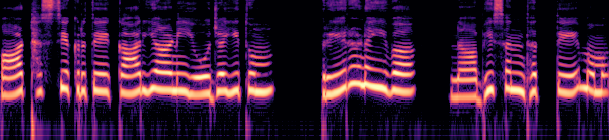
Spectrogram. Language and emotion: Sanskrit, sad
